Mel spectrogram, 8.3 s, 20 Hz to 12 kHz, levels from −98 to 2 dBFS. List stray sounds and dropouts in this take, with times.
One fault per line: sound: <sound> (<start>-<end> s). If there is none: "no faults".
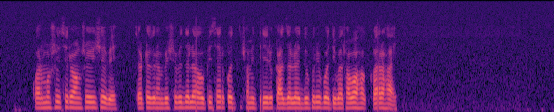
no faults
